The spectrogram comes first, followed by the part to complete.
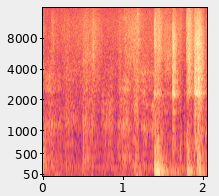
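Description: German shepherd dog panting, then jumping down from the bed, landing with a heavy thump a little past halfway through, followed by a few quick bumps on the floor.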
